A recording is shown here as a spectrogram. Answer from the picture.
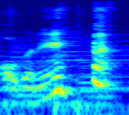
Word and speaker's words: Albany: join you um I will say it is pronounced Albany Albany okay yeah I I'm I've been in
